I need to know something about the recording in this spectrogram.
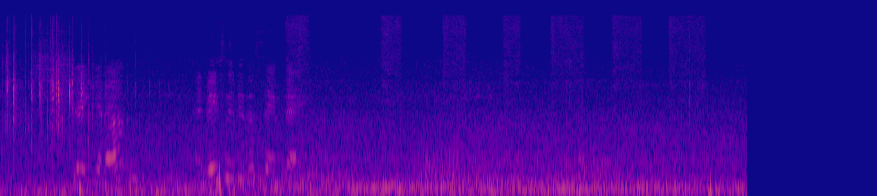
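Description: Aerosol spray paint can hissing in about seven short bursts over some four seconds, each under half a second long, as paint is sprayed onto a wall. The sound cuts off abruptly shortly before the end.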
